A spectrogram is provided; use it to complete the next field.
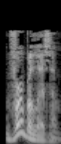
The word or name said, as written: verbalism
